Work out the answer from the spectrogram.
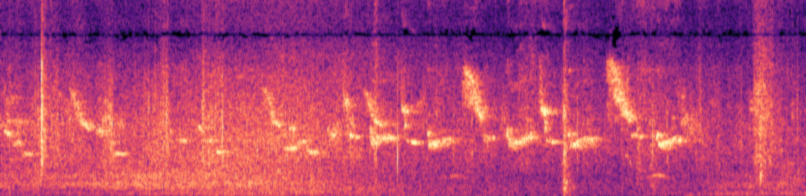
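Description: Birds chirping and calling in many short, high notes that quickly rise and fall, over a steady low background noise. A few sharp clicks cut through, the loudest about five and a half seconds in.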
